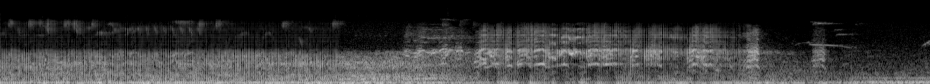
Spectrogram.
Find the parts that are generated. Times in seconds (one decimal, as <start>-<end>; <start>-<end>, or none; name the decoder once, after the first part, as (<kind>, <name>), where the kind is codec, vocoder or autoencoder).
0.0-3.4 (vocoder, BigVGAN v2); 4.8-7.4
